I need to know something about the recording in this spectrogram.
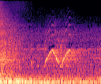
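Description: A sudden loud hit with a deep low rumble opens the sound, and about a second in a siren wails up, down and up again.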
